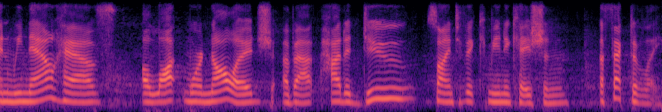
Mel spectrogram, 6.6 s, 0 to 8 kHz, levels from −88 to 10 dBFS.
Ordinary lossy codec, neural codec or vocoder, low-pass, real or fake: Opus, 24 kbps; none; 7.2 kHz; real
